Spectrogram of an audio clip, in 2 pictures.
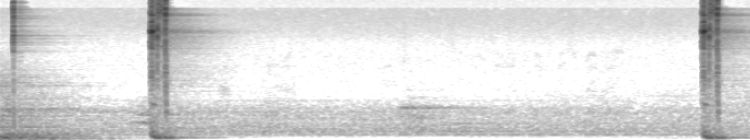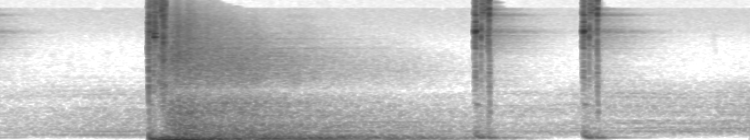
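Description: Short menu selection clicks sound now and then.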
